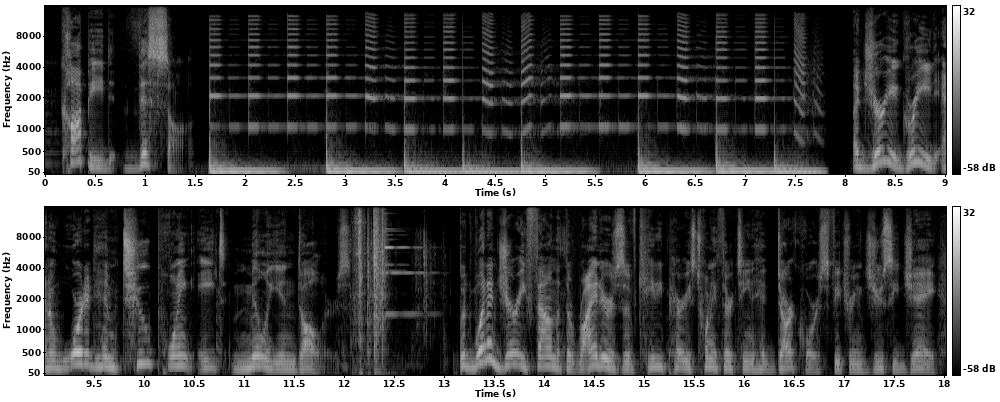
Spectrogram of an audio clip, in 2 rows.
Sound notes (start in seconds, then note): 12.0 register cashing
